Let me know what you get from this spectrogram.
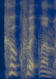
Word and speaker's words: Coquitlam: how do you say that it's coquitlam coquitlam okay i didn't know for sure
